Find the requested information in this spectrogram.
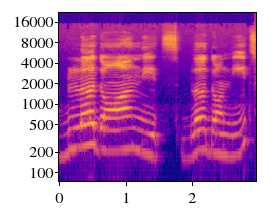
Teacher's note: Que esse blood, se a gente unir aqui, a gente pode cantar Blood on It, Blood on It ou Blood on It também. O D pode ficar com som de R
